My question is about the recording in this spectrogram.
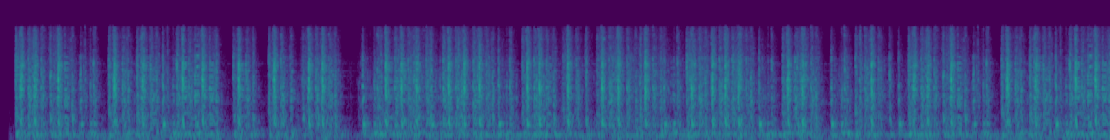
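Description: Typewriter keys clacking in fast, continuous runs of keystrokes, broken by a few brief pauses, as a typewriter sound effect.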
